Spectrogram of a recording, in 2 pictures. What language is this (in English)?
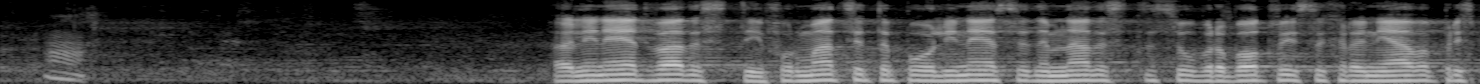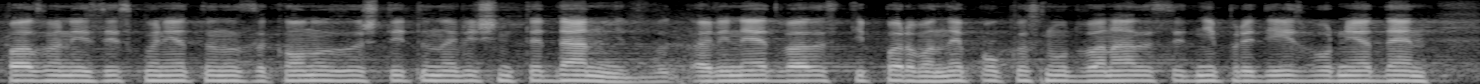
Bulgarian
